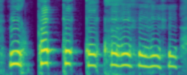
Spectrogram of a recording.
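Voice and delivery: loud falsetto clown clucking and hooting; high-pitched clown voice. Retold or imitated. Buffoon doing silly jokes for the audience, high-pitched voice. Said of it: "he's got this high-pitched voice".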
